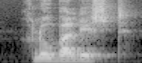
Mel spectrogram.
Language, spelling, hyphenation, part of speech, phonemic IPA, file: Dutch, globalist, glo‧ba‧list, noun, /ˌɣloː.baːˈlɪst/, Nl-globalist.ogg
- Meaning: globalist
